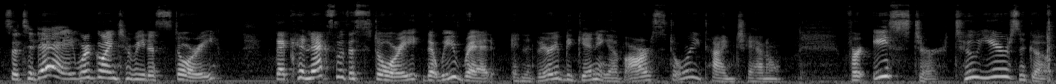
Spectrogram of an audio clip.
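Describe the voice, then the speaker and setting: Storytime lady reading to kids, bright clear-cut delivery, takes it slow, casual little asides. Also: medium pitch, a little hiss or hum. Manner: animated, deliberate storybook delivery. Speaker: storytime channel host reading to children. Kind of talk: expressive read-aloud storytelling with casual asides.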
